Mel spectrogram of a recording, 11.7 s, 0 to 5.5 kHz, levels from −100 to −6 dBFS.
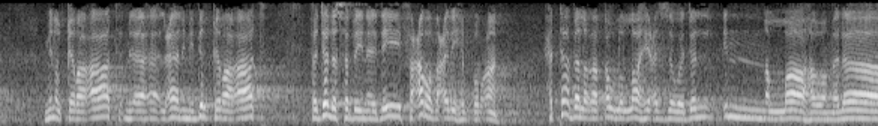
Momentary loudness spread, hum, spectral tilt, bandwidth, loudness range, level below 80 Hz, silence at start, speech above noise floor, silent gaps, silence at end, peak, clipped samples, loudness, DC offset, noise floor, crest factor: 12 LU; none; -8 dB/octave; 5.2 kHz; 2 LU; -60 dBFS; 0 s; 21 dB; none; 0 s; -8 dBFS; under 0.1%; -26 LUFS; under 0.1%; -46 dBFS; 18 dB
